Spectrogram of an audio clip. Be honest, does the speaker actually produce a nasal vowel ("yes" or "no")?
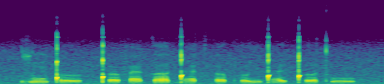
yes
